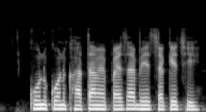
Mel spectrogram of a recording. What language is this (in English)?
Maithili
